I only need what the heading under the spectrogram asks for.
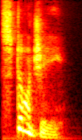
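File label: "stodgy", English, British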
